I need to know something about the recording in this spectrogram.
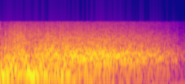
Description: bomb

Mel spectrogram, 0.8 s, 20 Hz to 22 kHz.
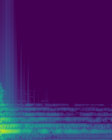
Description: LOW CONGA; Real Oldies2

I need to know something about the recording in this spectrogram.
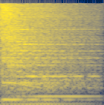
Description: POWER

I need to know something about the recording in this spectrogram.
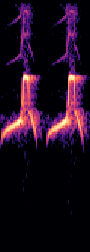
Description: bird; WinDates

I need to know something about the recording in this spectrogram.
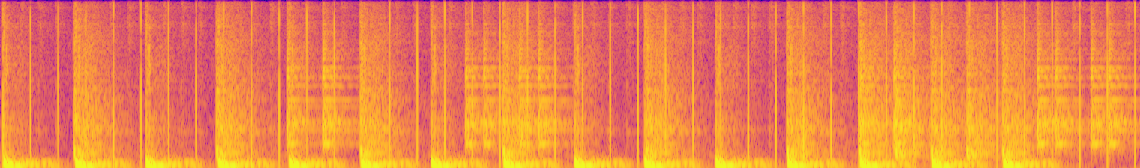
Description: Drums; Drums & Stuff

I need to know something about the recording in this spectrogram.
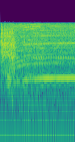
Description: machine

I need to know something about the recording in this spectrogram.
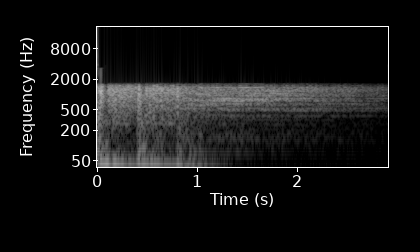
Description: sea

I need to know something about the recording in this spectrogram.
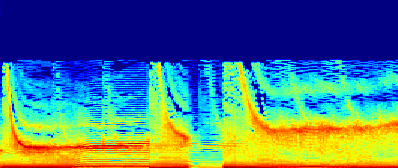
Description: solo

